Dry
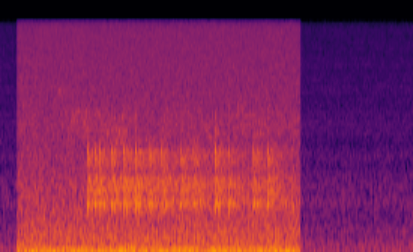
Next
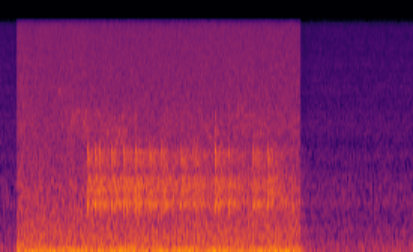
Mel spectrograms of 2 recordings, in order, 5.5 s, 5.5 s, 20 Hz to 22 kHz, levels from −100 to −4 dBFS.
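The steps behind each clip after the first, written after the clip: de-hum 66.1 Hz, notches 31; in parallel at 0 dB: compression, threshold -36 dBFS, peak gain reduction 13 dB; on the sum: trim -3.5 dB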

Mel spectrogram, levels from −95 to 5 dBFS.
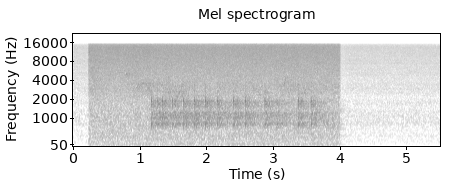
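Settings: differentiator; trim +1 dB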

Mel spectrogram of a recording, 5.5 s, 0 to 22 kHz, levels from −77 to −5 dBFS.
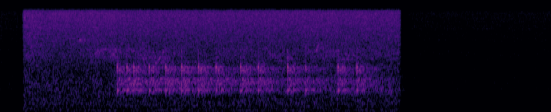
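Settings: upward compressor, threshold -57 dBFS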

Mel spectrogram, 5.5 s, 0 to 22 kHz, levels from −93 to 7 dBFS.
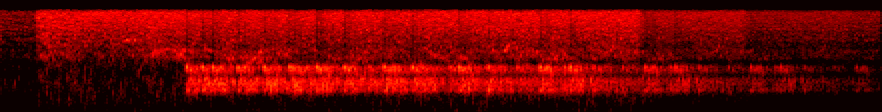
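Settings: resonances exaggerated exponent 3; feedback delay 659 ms, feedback 39%, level -9 dB; trim +1 dB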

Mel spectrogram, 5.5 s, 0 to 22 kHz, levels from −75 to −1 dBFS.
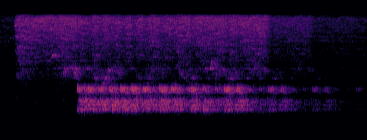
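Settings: simulated room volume 830 m³, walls furnished, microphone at 4.1 m

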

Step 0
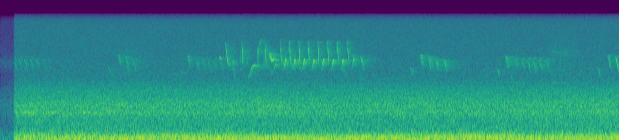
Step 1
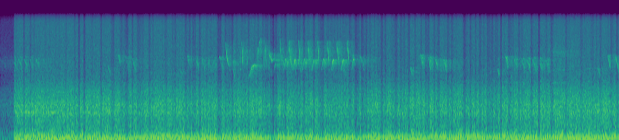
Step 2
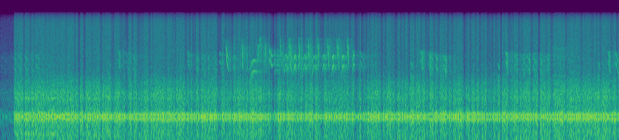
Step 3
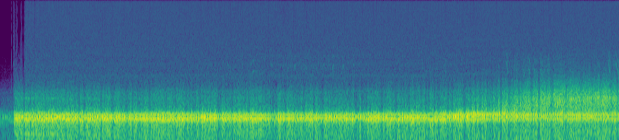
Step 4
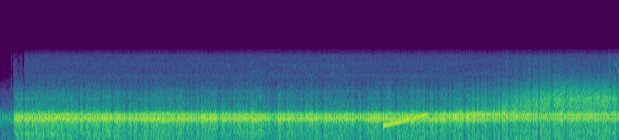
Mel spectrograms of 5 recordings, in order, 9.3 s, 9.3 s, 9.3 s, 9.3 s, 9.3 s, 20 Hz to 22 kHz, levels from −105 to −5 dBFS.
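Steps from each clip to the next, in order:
compressor with a negative ratio -24 dBFS, ratio -0.5; trim -4 dB
ring modulator 590 Hz; trim +6.5 dB
low-pass sweep 520 Hz -> 1.2 kHz, 6.53–8.28 s; bit-crushed delay 162 ms, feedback 35%, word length 7-bit, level -14 dB; trim +4 dB
painted sound rise, 5.74–6.41 s, 340–680 Hz -14 dBFS; resampled via 11.025 kHz; trim -5 dB

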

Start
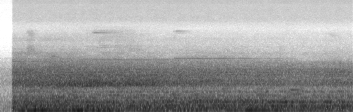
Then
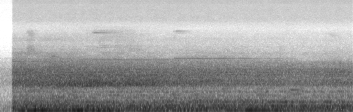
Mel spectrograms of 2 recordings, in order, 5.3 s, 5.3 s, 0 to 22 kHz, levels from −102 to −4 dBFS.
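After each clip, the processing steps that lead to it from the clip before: peaking EQ 350 Hz -8 dB 2 oct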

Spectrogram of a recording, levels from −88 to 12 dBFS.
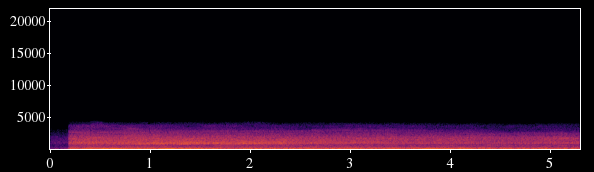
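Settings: steep low-pass 3.9 kHz 96 dB/octave; doubling 41 ms -4.5 dB; trim -5.5 dB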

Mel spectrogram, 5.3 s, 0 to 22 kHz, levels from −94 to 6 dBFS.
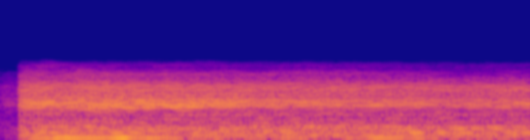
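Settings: three-band isolator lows -14 dB, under 180 Hz, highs -15 dB, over 3.1 kHz; flutter echo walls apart 3.6 m, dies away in 0.46 s; trim +7.5 dB

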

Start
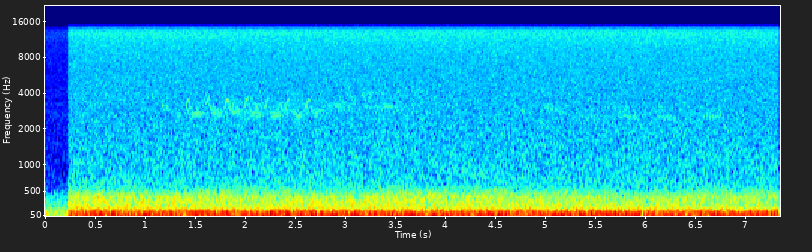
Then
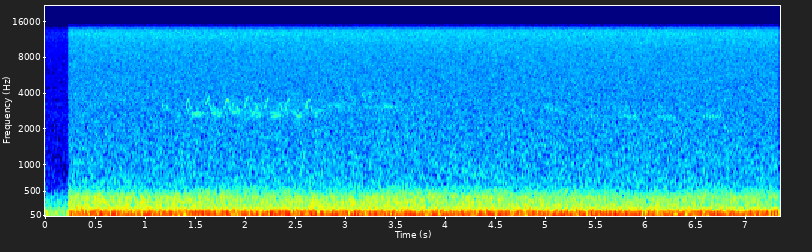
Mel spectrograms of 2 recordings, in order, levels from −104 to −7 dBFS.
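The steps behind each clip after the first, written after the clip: high-pass 41 Hz; trim -3.5 dB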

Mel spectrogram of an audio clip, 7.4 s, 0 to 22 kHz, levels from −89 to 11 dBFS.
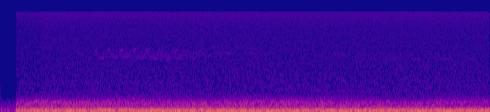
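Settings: delay 367 ms -3.5 dB; trim -9 dB

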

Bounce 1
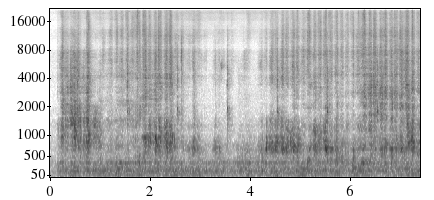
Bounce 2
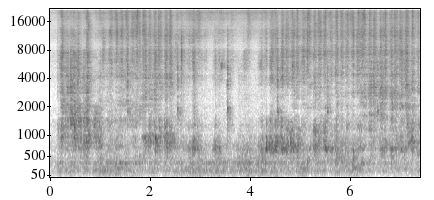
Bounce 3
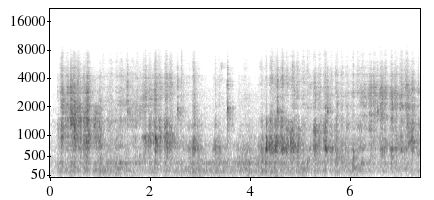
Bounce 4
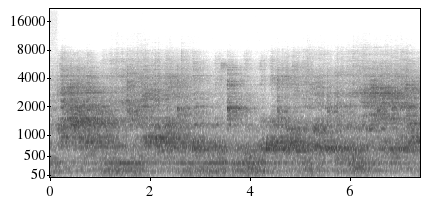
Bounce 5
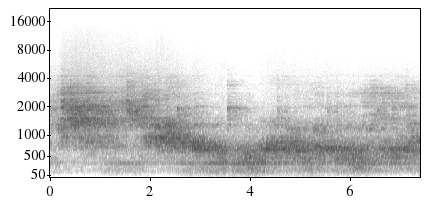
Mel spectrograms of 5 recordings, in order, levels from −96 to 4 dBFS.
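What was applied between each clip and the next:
RIAA curve recording; on a send: early reflections 24 ms -8.5 dB, 63 ms -18 dB; on the sum: compression 6:1, threshold -25 dBFS, peak gain reduction 13 dB; trim -4.5 dB
low-pass 2.7 kHz 24 dB/octave; delay 97 ms -17.5 dB; upward expansion 1.5:1, over -47 dBFS; trim +5 dB
simulated room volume 1300 m³, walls mixed, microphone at 3.6 m; level flattener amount 70%
treble shelf 6.7 kHz -9 dB; modulation noise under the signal 17 dB; band-pass sweep 1.9 kHz -> 500 Hz, 1.63–3.62 s; trim -1.5 dB

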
